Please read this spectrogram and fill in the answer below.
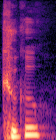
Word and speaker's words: Cuckoo: got to watch loose is it cucko or Kaku it's C no it's cuckoo it's like a cuckoo bird cuckoo I guess so it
